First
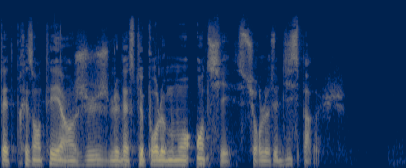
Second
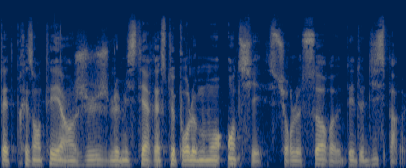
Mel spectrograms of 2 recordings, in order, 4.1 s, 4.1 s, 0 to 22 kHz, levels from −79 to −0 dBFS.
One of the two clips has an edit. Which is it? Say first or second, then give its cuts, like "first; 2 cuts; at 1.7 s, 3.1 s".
first; 2 cuts; at 1.2 s, 2.7 s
